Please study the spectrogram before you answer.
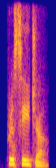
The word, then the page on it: procedure: Indian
